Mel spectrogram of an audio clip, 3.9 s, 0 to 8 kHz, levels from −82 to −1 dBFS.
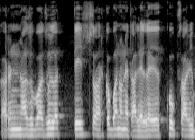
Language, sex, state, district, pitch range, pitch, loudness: Marathi, male, Maharashtra, Solapur, 115-125 Hz, 120 Hz, -16 LUFS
